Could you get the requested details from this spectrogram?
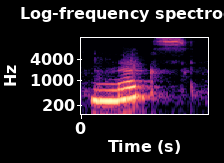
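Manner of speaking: ordinary delivery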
